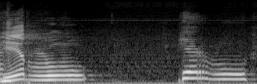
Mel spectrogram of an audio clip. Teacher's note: lam takrif bertemu ro tekan bacanya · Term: idgam samsiah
